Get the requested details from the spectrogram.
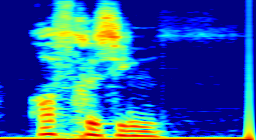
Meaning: past participle of afzien
- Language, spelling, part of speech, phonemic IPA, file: Dutch, afgezien, verb / preposition, /ˈɑfxəˌzin/, Nl-afgezien.ogg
